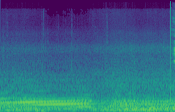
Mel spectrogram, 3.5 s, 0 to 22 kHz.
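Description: A Mercedes-AMG C43 coupe's V6 engine revs with a loud, steady drone that climbs and holds for about two seconds, then settles into a lower rumble, with no voices.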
